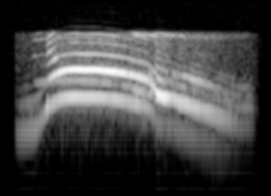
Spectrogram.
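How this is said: It is said happily.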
